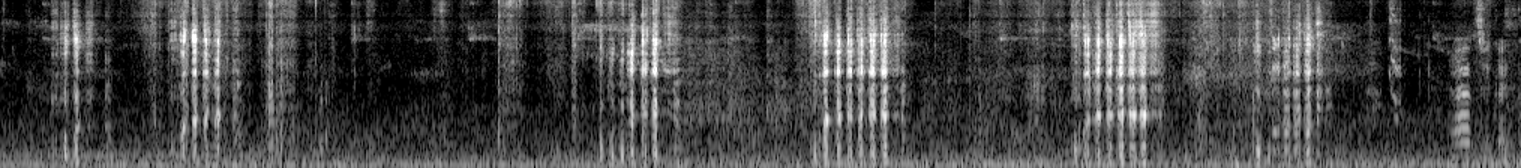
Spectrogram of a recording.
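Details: Nigerian Dwarf dairy goat doe in Northern California giving birth to twins for the first time; a few loud harmonic bleats, each about half a second, come at irregular intervals over a low rumbling background.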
